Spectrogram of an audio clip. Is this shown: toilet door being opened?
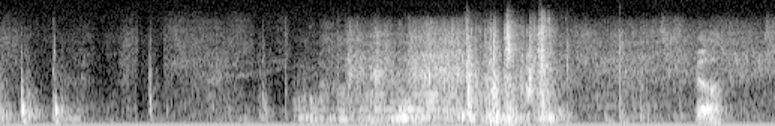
yes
